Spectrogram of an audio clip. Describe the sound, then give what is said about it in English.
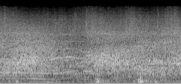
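A large basketball crowd at a Cairns Taipans game roars loudly and continuously as a player goes to the free-throw line, a dense wall of cheering and shouting with a few dull thuds underneath. “These are crowds loud. They must be hungry.”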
